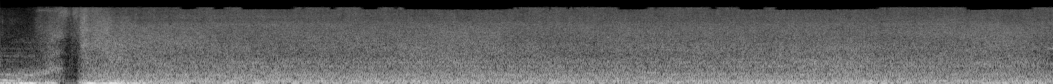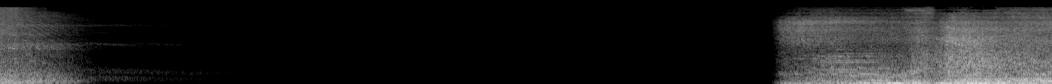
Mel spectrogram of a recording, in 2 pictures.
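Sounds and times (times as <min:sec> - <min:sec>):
steady noise rush: 0:00.0 - 0:12.3, 0:18.3 - 0:21.0.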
